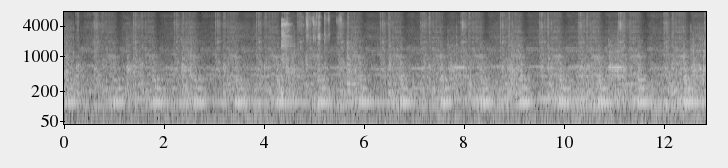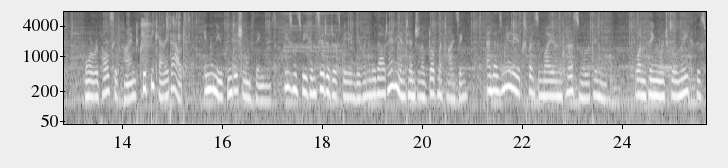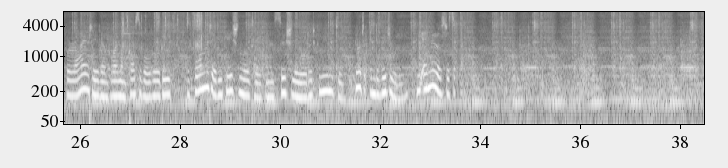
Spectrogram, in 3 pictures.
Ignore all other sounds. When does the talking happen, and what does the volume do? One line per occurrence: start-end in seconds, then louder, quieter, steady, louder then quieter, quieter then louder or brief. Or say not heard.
13.2-33.5 steady.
